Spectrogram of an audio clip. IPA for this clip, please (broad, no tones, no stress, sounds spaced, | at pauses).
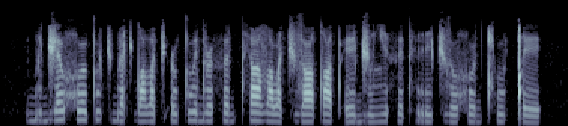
b ɪ d͡ʒ ɛ χʷ a tʷ ə˞ t͡ʃ b ɛ t͡ʃ dˤ a ðˤ ə˞ t͡ʃ ʔ ə˞ tʷ e d ə˞ θ ə d tʰ i zˤ ɪ w ɪ t͡ʃ z u tˤ ə˞ tʼ e d͡ʒ u ʎ i θ ɪ tʰ r i t͡ʃ z u χʷ ə˞ d cʰ u ǃ e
